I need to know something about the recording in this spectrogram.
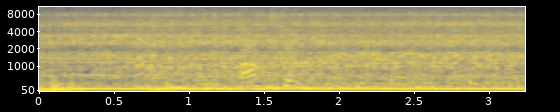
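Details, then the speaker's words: Cottage water pressure pump with foot valve in the lake, primed using a submersible pump, filters not yet fitted: loud, even low hum building pressure, no surging or rattle; normal run before cut-off. "Punk should cut cut off that means that everything is working up to here"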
